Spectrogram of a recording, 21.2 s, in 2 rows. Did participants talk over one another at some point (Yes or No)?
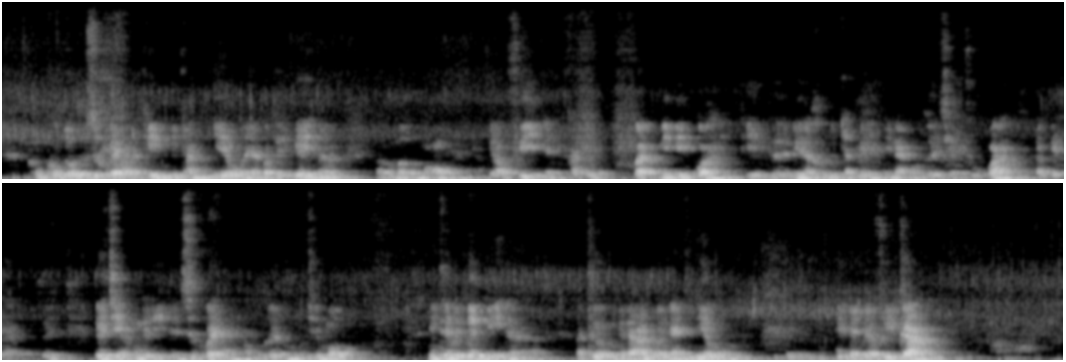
No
